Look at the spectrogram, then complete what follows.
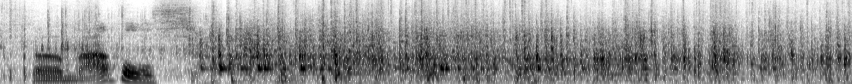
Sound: rattling

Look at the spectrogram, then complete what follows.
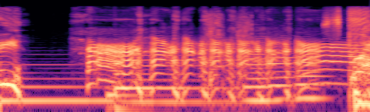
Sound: laughing

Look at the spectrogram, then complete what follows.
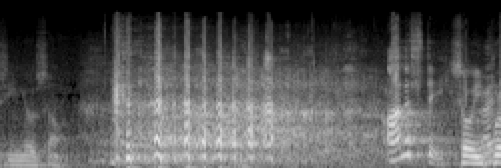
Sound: laugh

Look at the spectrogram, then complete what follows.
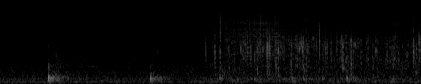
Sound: dust smacking

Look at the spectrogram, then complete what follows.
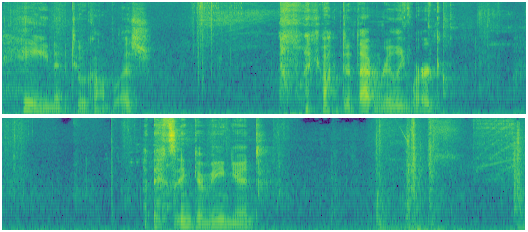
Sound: laughs

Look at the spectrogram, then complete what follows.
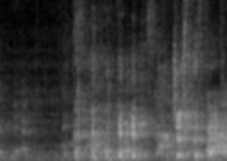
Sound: laughter

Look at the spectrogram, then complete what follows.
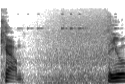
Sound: device beeps

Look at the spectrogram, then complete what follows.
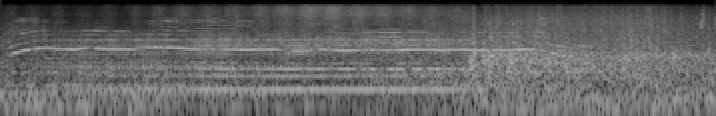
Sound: screaming

